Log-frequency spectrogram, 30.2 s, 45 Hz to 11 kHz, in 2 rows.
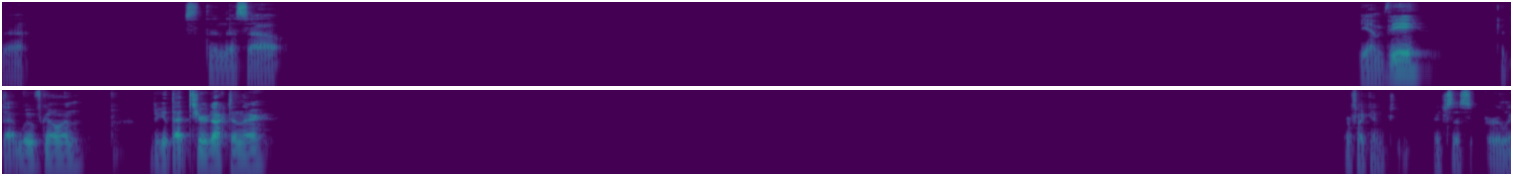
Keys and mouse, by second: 7.4 click, 7.6 right click, 8.1 click, 9.0 right click, 10.4 right click, 16.1 right click, 26.7 right click.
